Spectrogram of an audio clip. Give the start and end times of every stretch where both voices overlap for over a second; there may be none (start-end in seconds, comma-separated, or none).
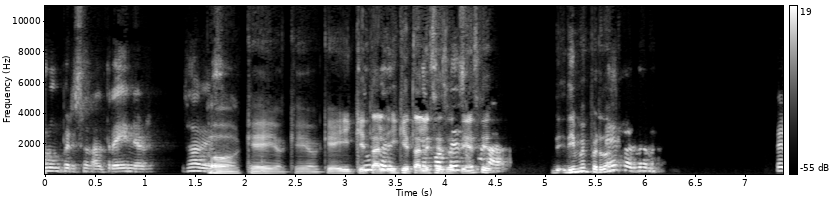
3.1-4.6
